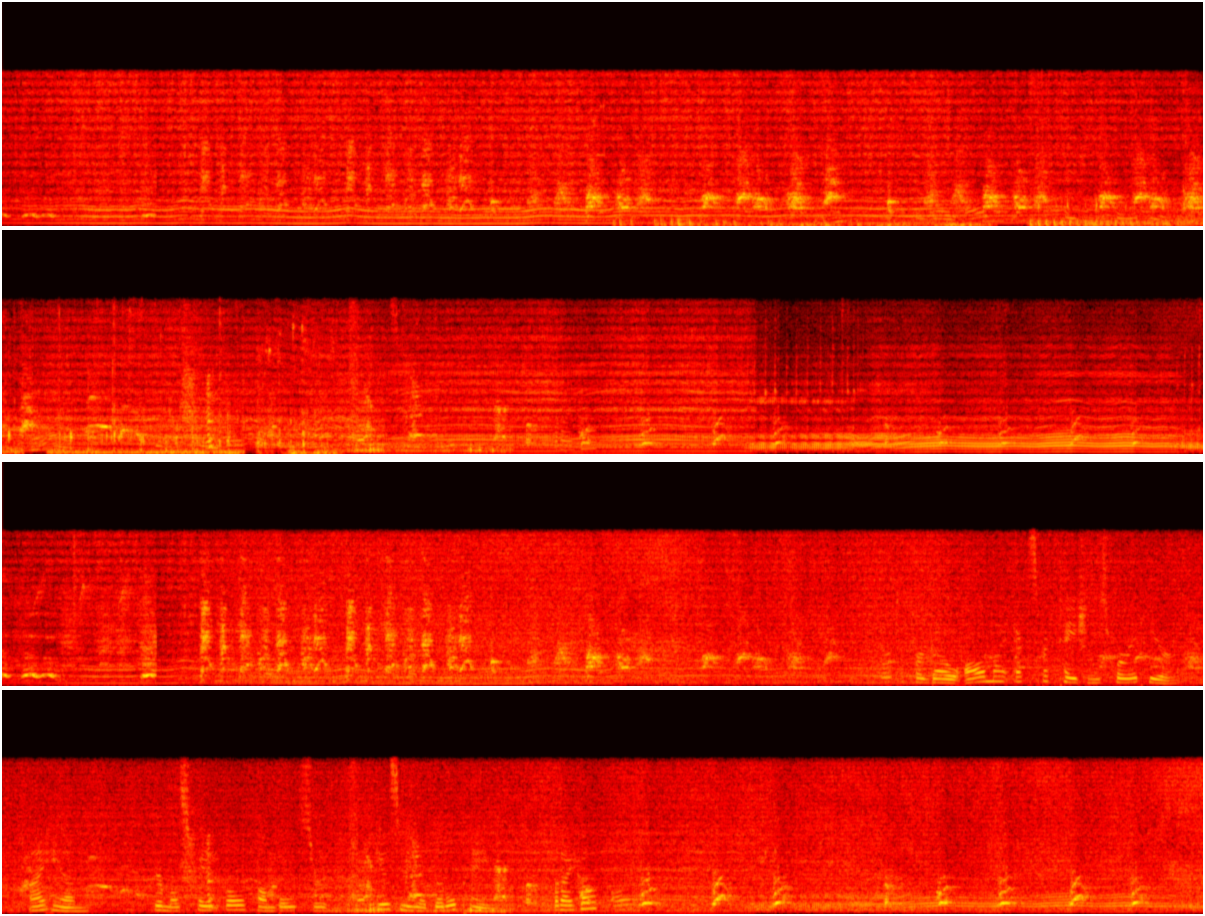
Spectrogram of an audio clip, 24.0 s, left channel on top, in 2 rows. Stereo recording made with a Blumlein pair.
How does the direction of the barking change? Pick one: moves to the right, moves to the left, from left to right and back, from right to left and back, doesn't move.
from right to left and back.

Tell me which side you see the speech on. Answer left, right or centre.
right.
